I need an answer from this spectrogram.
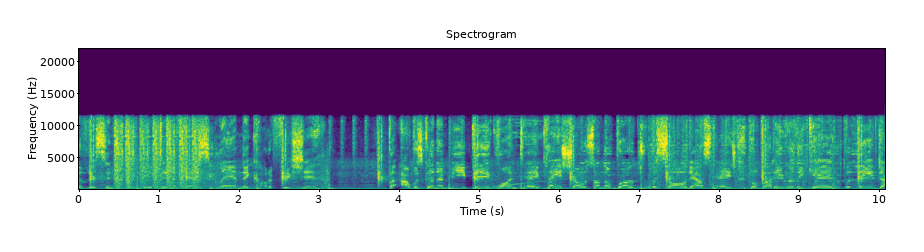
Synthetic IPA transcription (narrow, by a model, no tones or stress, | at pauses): ɨlɪsɨ̃nlɪvdɨ̃nɨfæ̃nsilæ̃nðeɪkʰɔ̰ɾɨfɪkʃɨ̃n | b̥ʌɾʔaɪwʌzɡʌnɨbibɪɡwʌ̃ndeɪpʰl̥eɪɪ̃ŋʃoʊzn̩ðəɹoʊd̚tʰəɨsoʊlˠɾaʊtsteɪd͡ʒnoʊbəɾiɹɪlˠikʰɛɾɨbəlivd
